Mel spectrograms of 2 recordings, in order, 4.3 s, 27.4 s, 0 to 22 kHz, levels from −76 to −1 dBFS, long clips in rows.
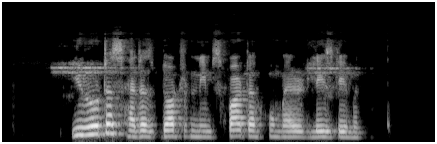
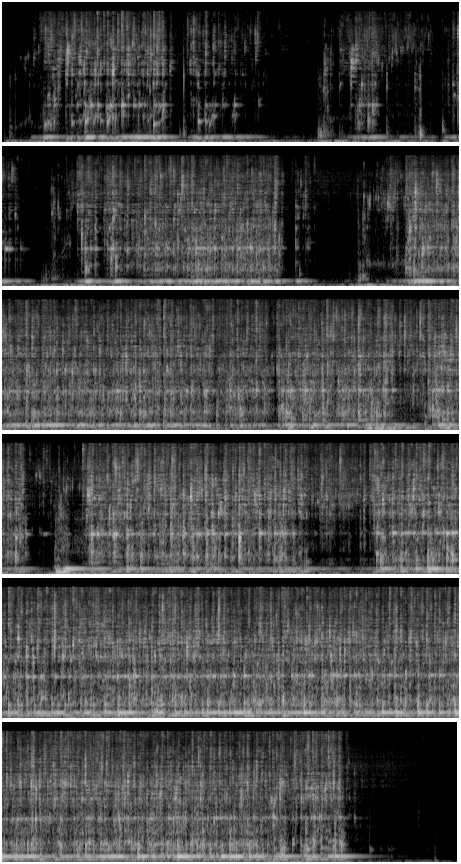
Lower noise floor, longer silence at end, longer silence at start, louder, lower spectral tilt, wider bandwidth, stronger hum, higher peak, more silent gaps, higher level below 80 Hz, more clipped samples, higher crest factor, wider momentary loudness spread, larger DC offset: second, -50 dBFS vs -55 dBFS; about the same, 0.75 s vs 0.85 s; first, 0.5 s vs 0.05 s; first, -18 LUFS vs -25 LUFS; about the same, -4 dB/octave vs -3 dB/octave; second, 9.4 kHz vs 17 kHz; neither; about the same, -2 dBFS vs 0 dBFS; neither; second, -66 dBFS vs -44 dBFS; neither; second, 18 dB vs 26 dB; about the same, 13 LU vs 12 LU; neither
